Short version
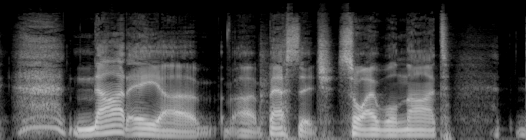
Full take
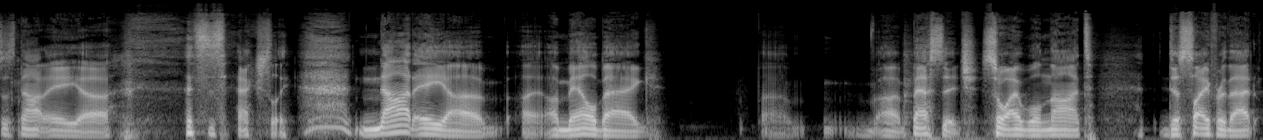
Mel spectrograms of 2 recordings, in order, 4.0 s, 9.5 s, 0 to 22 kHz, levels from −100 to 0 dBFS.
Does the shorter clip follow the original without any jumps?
no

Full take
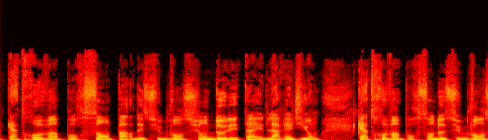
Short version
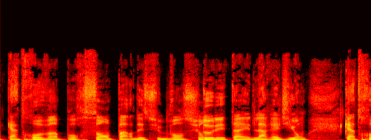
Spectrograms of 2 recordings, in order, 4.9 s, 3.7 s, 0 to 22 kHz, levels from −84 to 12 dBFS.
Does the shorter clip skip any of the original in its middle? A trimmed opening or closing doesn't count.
yes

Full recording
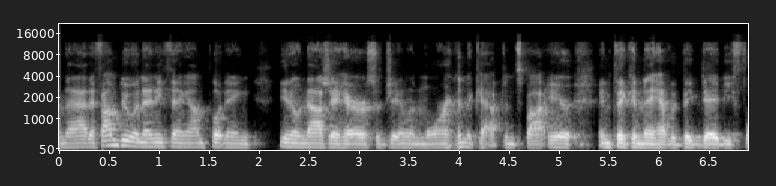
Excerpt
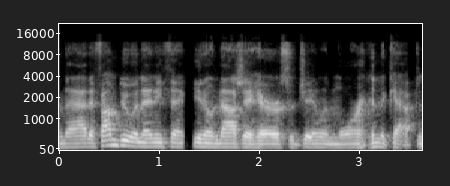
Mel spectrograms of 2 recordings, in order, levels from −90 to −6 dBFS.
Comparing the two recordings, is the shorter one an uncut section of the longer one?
no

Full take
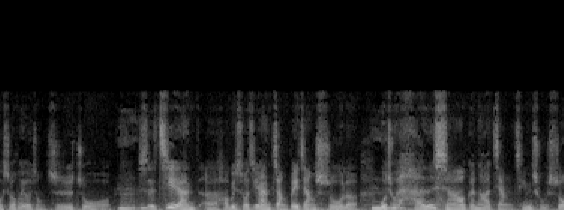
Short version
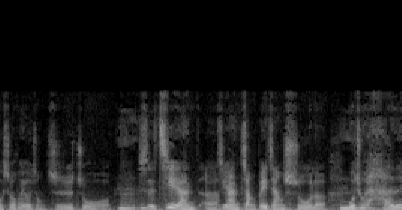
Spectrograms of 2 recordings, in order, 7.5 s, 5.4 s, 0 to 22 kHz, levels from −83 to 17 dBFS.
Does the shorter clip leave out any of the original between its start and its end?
yes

